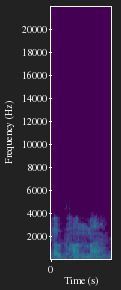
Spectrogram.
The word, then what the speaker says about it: Okonma: How do you say Tyler the Creator's real name? Tyler the Creator's real name is Tyler Gregory Okonma. Right. Okay. Okona.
